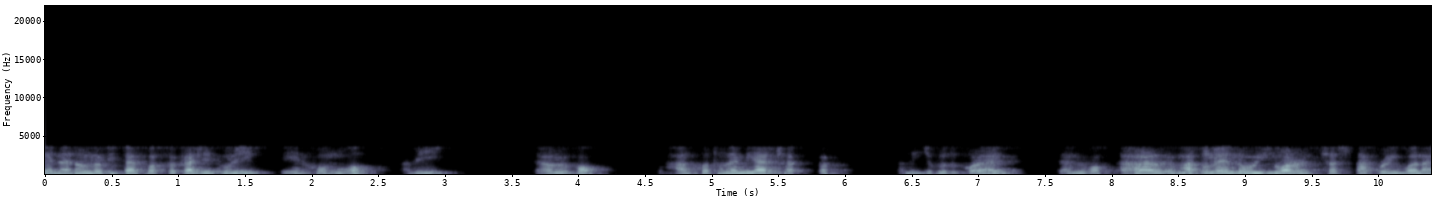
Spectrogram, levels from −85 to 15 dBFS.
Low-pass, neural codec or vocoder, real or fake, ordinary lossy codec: 3.6 kHz; codec, 24 kHz, 0.9 kbps, WavTokenizer, medium music audio release; fake; none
